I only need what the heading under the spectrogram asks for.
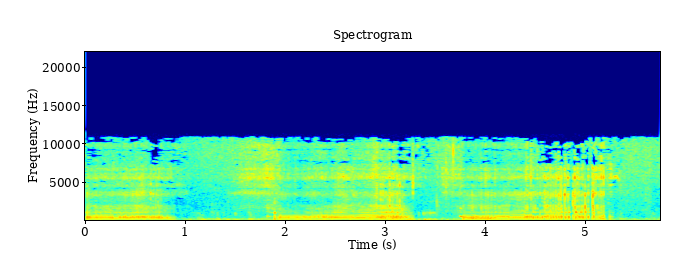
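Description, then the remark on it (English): Loud snoring in three long rattling, droning breaths with short pauses between them, no talking alongside. “Wow, that far to get to the snoring.”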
